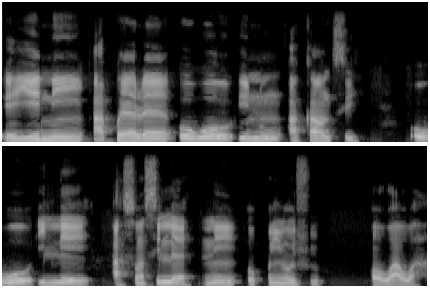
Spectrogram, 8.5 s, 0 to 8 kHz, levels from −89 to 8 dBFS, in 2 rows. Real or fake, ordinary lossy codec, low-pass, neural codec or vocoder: real; none; 7.2 kHz; none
